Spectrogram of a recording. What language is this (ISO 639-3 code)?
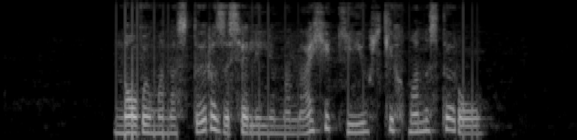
bel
